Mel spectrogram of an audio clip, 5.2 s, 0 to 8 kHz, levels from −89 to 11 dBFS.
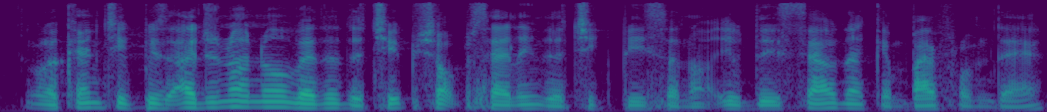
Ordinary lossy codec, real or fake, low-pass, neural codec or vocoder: MP3, 64 kbps; real; 7.2 kHz; none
